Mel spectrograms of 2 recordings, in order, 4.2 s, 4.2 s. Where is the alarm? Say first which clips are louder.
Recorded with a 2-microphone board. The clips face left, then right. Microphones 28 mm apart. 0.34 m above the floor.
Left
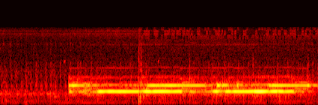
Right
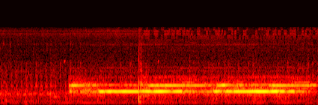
Left 6 dB; 45° left (ahead or behind), 1.3 m.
